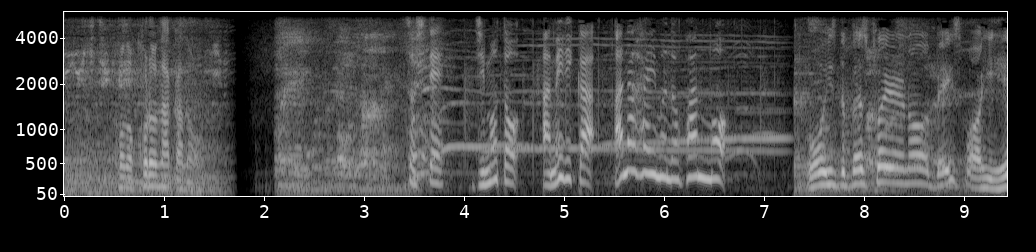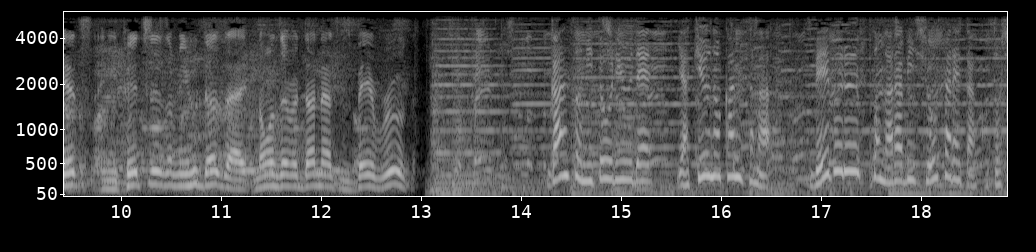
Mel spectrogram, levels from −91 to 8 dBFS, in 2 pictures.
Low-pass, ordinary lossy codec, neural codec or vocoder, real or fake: 5.4 kHz; none; none; real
